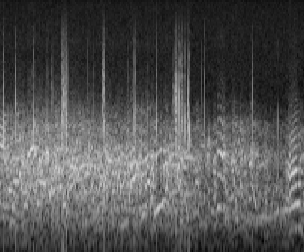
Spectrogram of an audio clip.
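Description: A studio audience laughing together, one sustained crowd laugh with no break.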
